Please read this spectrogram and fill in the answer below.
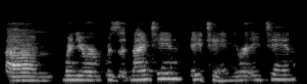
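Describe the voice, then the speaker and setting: A woman interviewer talks fast and chattily over a webcam, full of enthusiasm. Her voice is bright and forward. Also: medium pitch, lo-fi sound. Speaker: interviewer for a society. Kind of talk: conversational interview over video call. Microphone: video call webcam.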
